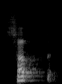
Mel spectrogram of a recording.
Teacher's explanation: the T without the under dot is pronounced T Dental T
